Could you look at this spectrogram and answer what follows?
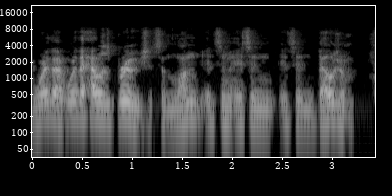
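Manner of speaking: ordinary talk, nothing marked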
